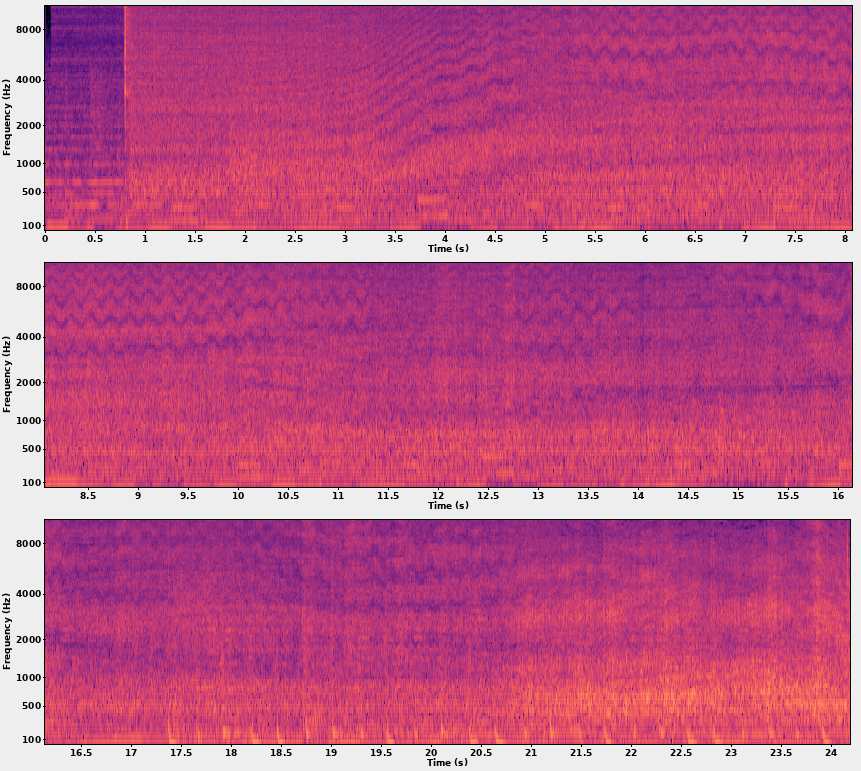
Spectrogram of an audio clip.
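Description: Gas torch flame hissing steadily as it is passed over freshly poured epoxy to pop the surface bubbles. The hiss starts about a second in and grows louder near the end, over background music with a bass line.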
